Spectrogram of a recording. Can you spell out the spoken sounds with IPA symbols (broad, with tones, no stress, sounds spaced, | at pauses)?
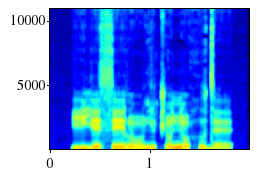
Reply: iː˧ j e˧ s e˧ l ɔ̃˨ ɡ ĩ˧ t͡ʃ ɔ̃˧ ɲ ɔ̃˧ h u˦ d ɛ˨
